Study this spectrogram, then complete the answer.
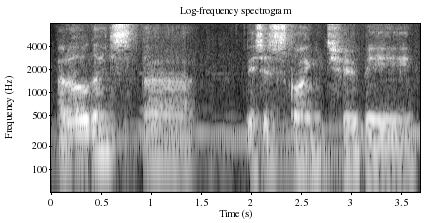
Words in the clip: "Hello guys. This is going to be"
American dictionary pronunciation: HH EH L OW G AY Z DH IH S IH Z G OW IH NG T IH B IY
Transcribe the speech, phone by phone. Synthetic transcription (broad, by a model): HH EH L OW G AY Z DH IH S IH Z G OW IH NG T IH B IY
